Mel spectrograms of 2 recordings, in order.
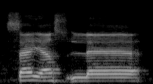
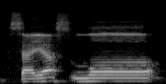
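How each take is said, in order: First: The L sound is thin and light. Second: The L sound is thick and heavy. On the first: "Tipiskan lam" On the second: "Lam kan kena tebal"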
